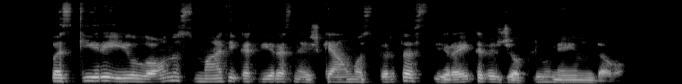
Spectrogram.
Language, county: Lithuanian, Alytus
